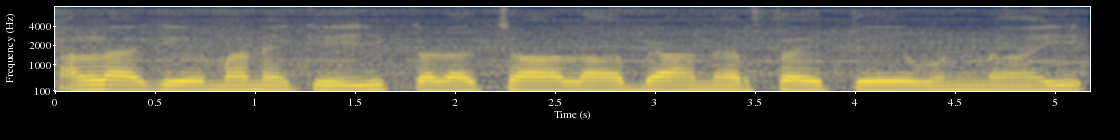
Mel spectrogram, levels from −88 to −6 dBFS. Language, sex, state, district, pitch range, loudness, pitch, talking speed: Telugu, male, Andhra Pradesh, Sri Satya Sai, 140-145 Hz, -12 LUFS, 145 Hz, 80 wpm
